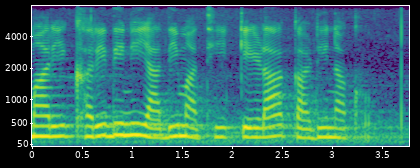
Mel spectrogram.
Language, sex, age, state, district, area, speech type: Gujarati, female, 18-30, Gujarat, Surat, rural, read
